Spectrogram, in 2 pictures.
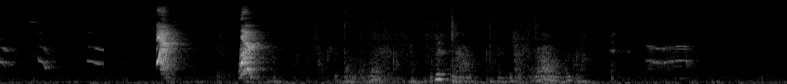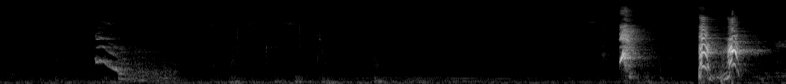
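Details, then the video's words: Puppies barking: loud sharp yaps early and again at the end, between them softer grunting growls and brief high whimpers, long quiet gaps in the middle. "Los mejores LADRIDOS de PERROS CACHORROS"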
